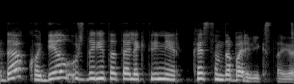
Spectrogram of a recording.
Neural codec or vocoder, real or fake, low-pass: none; real; 7.2 kHz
